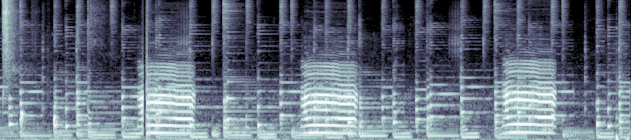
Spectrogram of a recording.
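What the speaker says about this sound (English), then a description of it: "The real star of the show is, of course, our giant sheep friend here, just doing massive work." A giant sheep in the video game Terracar bleats in three long, loud calls, separated by shorter clicky game sounds and soft background effects.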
